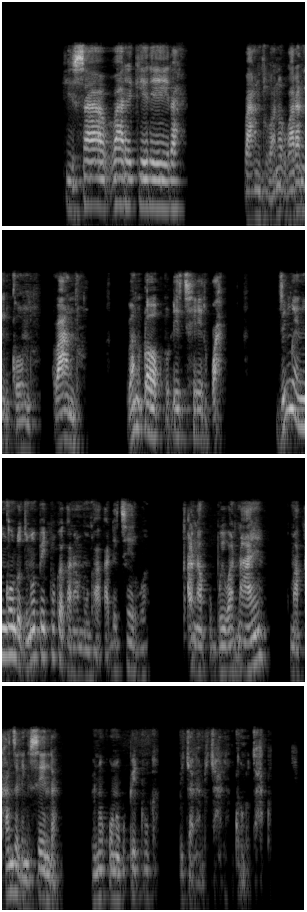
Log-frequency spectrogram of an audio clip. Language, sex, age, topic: Ndau, female, 36-49, health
